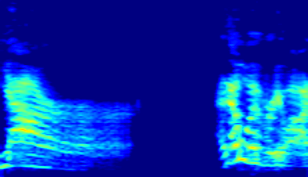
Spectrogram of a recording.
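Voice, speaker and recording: A man puts on a character voice. It sits at an extremely high pitch. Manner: exaggerated, growly.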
